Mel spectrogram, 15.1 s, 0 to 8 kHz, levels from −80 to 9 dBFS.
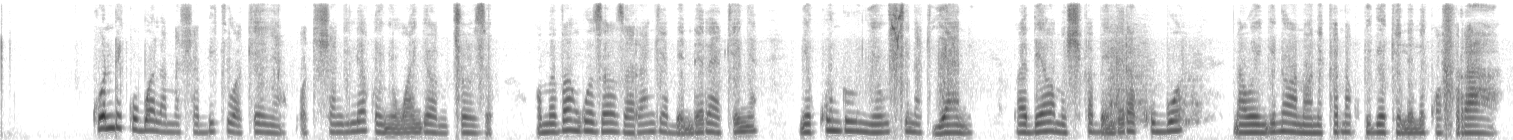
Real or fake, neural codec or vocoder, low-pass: real; none; 7.2 kHz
